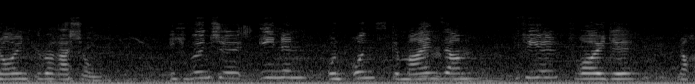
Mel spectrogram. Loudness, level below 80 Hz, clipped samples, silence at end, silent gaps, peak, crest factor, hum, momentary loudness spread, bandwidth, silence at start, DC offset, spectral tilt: -35 LUFS; -38 dBFS; under 0.1%; 0 s; none; -16 dBFS; 18 dB; none; 11 LU; 10 kHz; 0 s; under 0.1%; -5.5 dB/octave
